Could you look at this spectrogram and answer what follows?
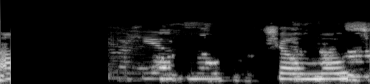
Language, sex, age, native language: Icelandic, female, 9, Icelandic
